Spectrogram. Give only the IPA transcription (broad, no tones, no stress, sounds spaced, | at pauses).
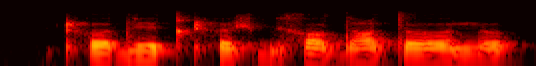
ʈʰ ʌ d ɪː t ʈʰ ɜ ʃ b ɪ x ɒ d ɑ t ʌː n ʌ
